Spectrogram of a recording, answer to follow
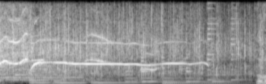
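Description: Live folk band playing slow, held chords that change in steps, with a long high sustained tone above them and applause from the crowd.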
